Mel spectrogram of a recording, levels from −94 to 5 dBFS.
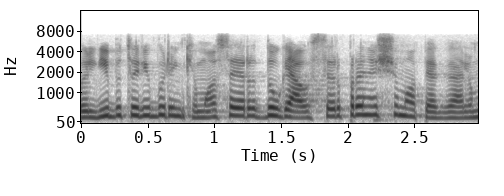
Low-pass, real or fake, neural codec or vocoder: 7.2 kHz; real; none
